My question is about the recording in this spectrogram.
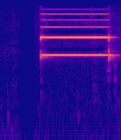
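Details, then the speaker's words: Buzzer function of a cheap multi-function DC power supply kit used as a rudimentary ESR tester: one clear, full-strength high-pitched buzz under a second, meaning a good capacitor; muffled or quiet would mean marginal to bad. "that's a good capacitor. If it sounds a little muffled or quiet, that's a marginal to bad capacitor."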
